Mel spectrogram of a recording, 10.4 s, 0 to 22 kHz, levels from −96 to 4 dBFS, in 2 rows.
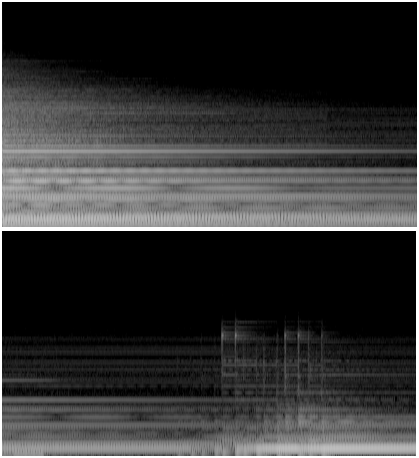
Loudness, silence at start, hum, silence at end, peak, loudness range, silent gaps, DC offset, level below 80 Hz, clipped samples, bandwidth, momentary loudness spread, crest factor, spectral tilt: -30 LUFS; 0 s; none; 0 s; -12 dBFS; 12 LU; none; under 0.1%; -40 dBFS; under 0.1%; 5.4 kHz; 17 LU; 18 dB; -8.5 dB/octave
